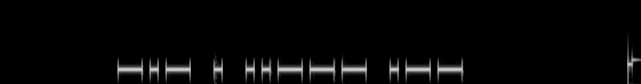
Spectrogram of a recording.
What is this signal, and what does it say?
Morse code, heard as a keyed tone, about 15 wpm, 700 Hz. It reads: KE2W
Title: USA Call Signs - 3x Character Spacing - 15wpm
